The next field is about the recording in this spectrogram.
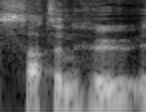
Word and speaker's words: Sutton Hoo: Now, going to the last song, is it Sutton Hoo? Is that how you say it? – Yes, it is, yeah.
